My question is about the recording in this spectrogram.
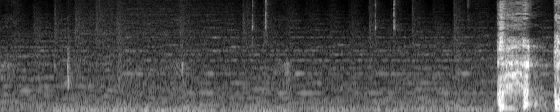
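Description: A man coughs twice near the end, sharp and loud. Under it, faint steady background music runs, with a few faint clicks.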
